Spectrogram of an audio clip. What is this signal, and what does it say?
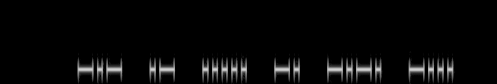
Morse code, heard as a keyed tone, about 25 wpm, spaced as for 18 wpm, 700 Hz. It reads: KA5NCB
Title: USA Call Signs - 2x Character Spacing - 25wpm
